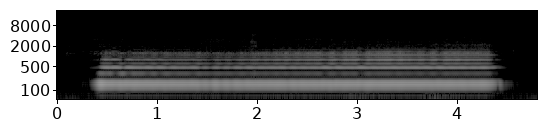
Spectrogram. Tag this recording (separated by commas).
Music, Musical instrument, Wind instrument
